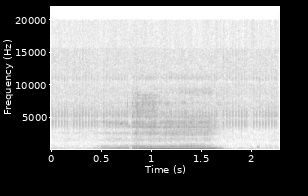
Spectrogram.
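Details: Adopted female dog snoring: a single low, rumbling breath sound during sleep.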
